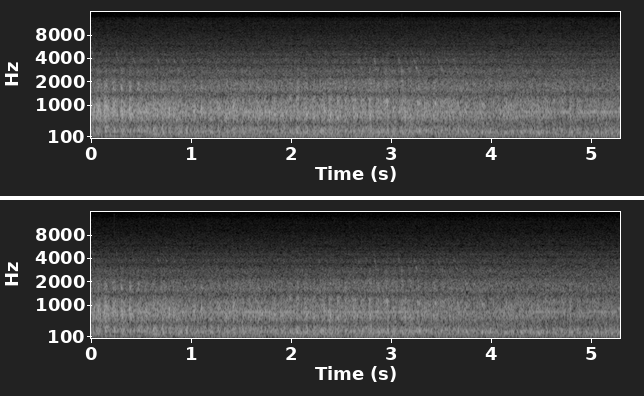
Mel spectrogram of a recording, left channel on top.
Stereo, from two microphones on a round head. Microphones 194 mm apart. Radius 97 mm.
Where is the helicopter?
30° left (ahead or behind).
